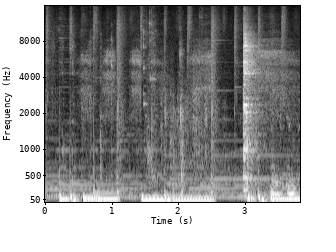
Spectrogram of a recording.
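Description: Utensil scraping around a mixing bowl of batter, a series of clinks and scrapes with a sharper knock near the end, close and fairly loud, with no talking.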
